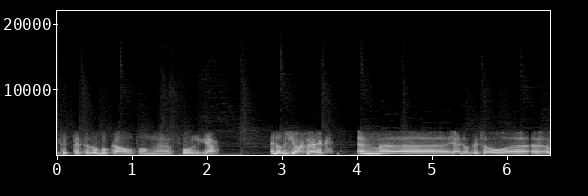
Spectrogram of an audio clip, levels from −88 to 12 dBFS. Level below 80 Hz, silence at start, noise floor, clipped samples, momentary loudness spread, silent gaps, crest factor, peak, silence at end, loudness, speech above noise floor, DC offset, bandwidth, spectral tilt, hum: -66 dBFS; 0 s; -56 dBFS; under 0.1%; 9 LU; none; 16 dB; 0 dBFS; 0 s; -17 LUFS; 40 dB; under 0.1%; 3.9 kHz; -8.5 dB/octave; none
